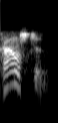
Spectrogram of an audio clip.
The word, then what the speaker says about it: Houston: is spelled Houston but everyone in New York pronounces his Houston and the reason for that is you ever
